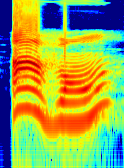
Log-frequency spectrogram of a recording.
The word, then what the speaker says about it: avant: avant qabla avant qabla فبالنسبه لافون كنكتبوها بالتي في اخر الكلمه ولكن لا ننطقها avant qabla aujourd'hui aujourd'hui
